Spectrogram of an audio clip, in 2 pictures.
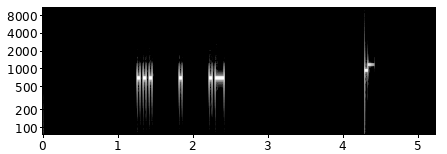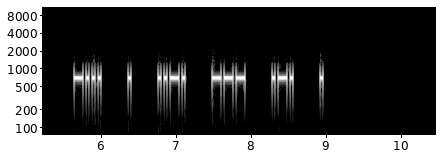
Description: Morse code, heard as a keyed tone, about 30 wpm, spaced as for 17 wpm, 700 Hz. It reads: SEA BEFORE
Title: 3x Character Spacing - Top 500 Words - 30wpm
